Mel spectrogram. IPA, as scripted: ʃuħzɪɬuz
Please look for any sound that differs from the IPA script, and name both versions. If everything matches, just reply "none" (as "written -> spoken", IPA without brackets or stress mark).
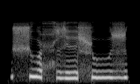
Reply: none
